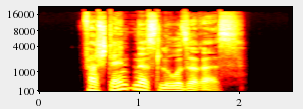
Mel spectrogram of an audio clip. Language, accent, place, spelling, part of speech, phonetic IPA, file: German, Germany, Berlin, verständnisloseres, adjective, [fɛɐ̯ˈʃtɛntnɪsˌloːzəʁəs], De-verständnisloseres.ogg
- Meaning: strong/mixed nominative/accusative neuter singular comparative degree of verständnislos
